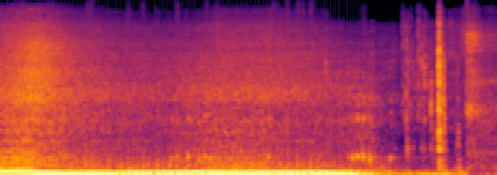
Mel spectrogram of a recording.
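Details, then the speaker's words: Fox body Mustang on a Holley ECU after TPS auto-set calibration: starts, revs cleanly and settles to a steady low rumble with no hesitation; rough running fixed, runs normally. "fixed the problem. So now the computer knows the exact throttle position on the car, and that should fix any rough runnings that we had."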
